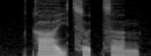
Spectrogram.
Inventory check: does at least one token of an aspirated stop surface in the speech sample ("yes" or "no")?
no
